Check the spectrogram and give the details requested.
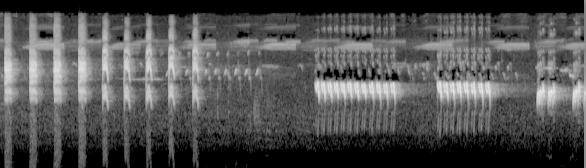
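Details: Northern mockingbird song, loud and quick: a series of sharp ringing notes about every third of a second, then fast buzzy rattles repeated in separate bursts.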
